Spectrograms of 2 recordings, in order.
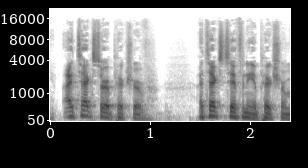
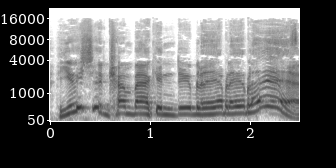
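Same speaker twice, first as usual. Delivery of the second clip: idiot fanboy; 11 semitones higher, slower than usual. Pretend. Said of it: "what I would have done".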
